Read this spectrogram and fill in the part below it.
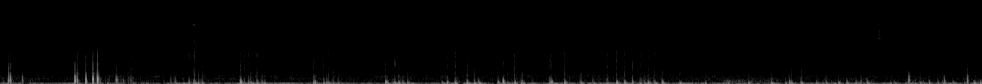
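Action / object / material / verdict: tap / cork trivet / cork / none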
